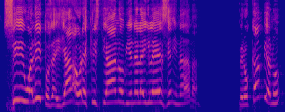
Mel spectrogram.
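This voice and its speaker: High-voiced, animated preacher. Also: male voice, moderate pace. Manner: preaching with rhetorical questions to the congregation. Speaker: pastor. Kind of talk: sermon.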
